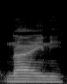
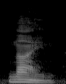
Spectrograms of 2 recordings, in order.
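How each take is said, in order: First: It ends with an extra vowel after the N. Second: It ends cleanly on the N sound. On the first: The speaker calls it wrong. "o brasileiro tende a, falar, a pronunciar esse E" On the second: The speaker calls it right. "O som morre aqui no N"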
